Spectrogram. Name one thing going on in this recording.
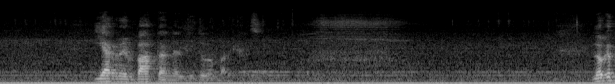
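A young man talks close to a microphone in a calm, conversational way.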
